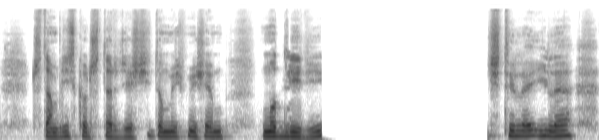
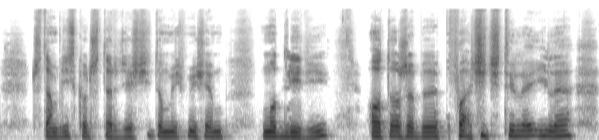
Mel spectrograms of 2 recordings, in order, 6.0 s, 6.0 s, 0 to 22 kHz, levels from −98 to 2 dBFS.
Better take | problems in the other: second | audio cutting out; at 3 s for 1.5 s

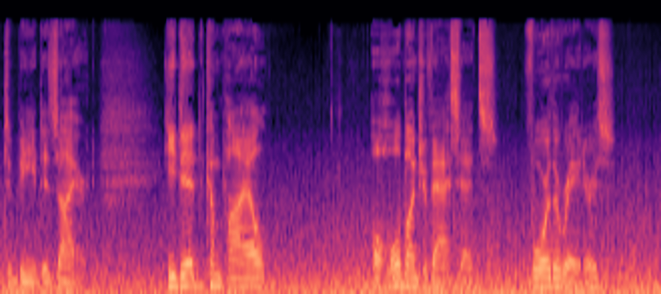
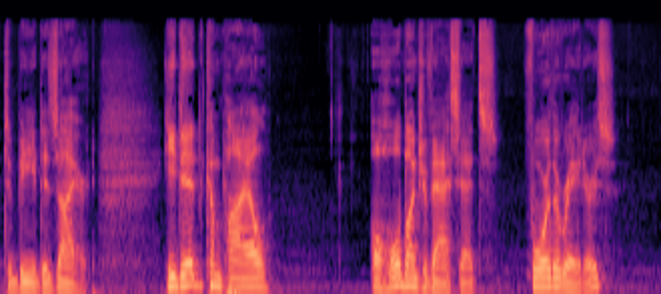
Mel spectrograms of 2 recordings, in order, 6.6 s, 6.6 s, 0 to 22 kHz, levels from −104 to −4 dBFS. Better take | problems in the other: second | wind noise on the microphone; occasional gusts; 15 dB below the speech

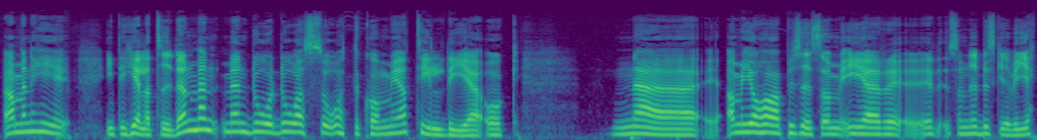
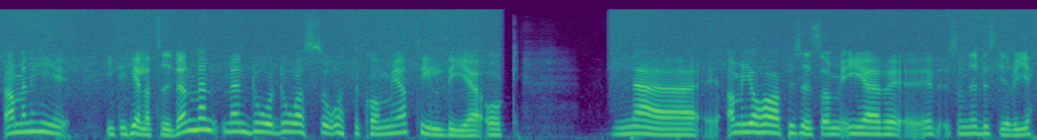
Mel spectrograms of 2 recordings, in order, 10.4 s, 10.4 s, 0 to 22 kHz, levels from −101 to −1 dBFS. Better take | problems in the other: first | hiss; noticeable; until 5 s and from 6 s on; 10 dB below the speech

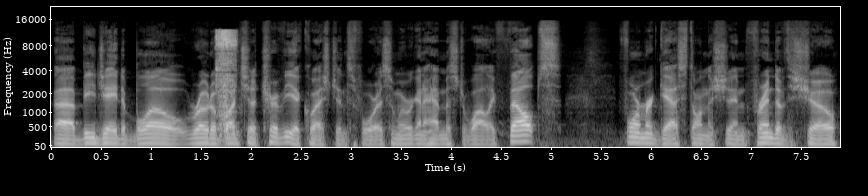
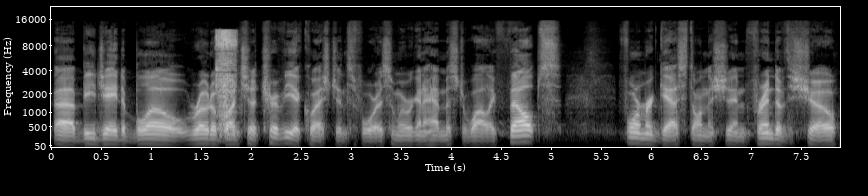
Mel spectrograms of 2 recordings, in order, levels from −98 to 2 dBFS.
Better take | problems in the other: first | thin; somewhat; fading below 350 Hz

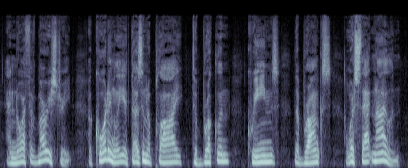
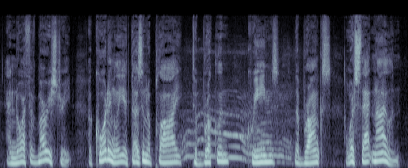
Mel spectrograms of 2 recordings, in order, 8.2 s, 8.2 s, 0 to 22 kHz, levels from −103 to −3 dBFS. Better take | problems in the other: first | dog barking; noticeable; from 3.5 to 6 s; peak 9 dB below the speech

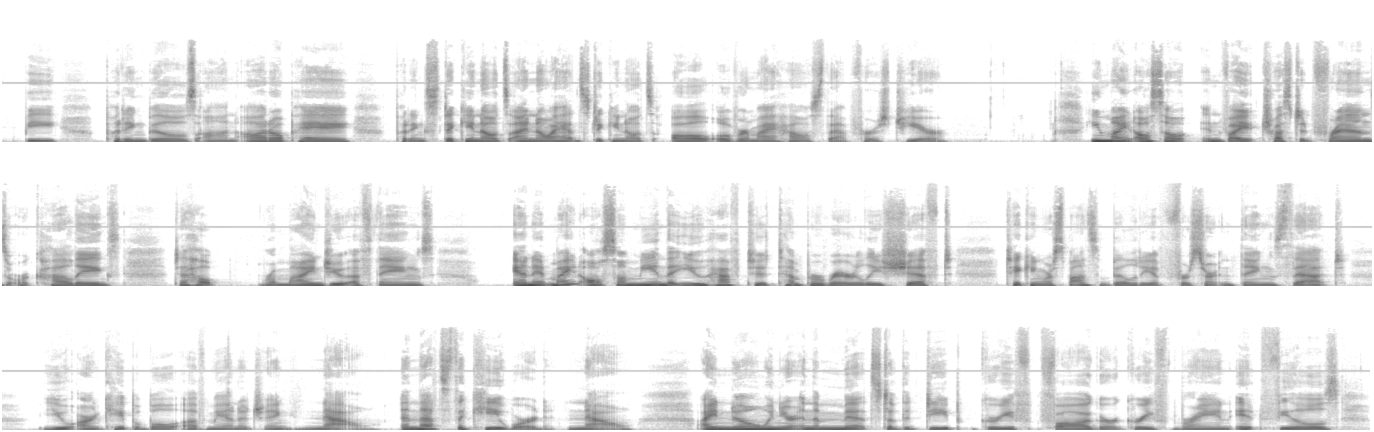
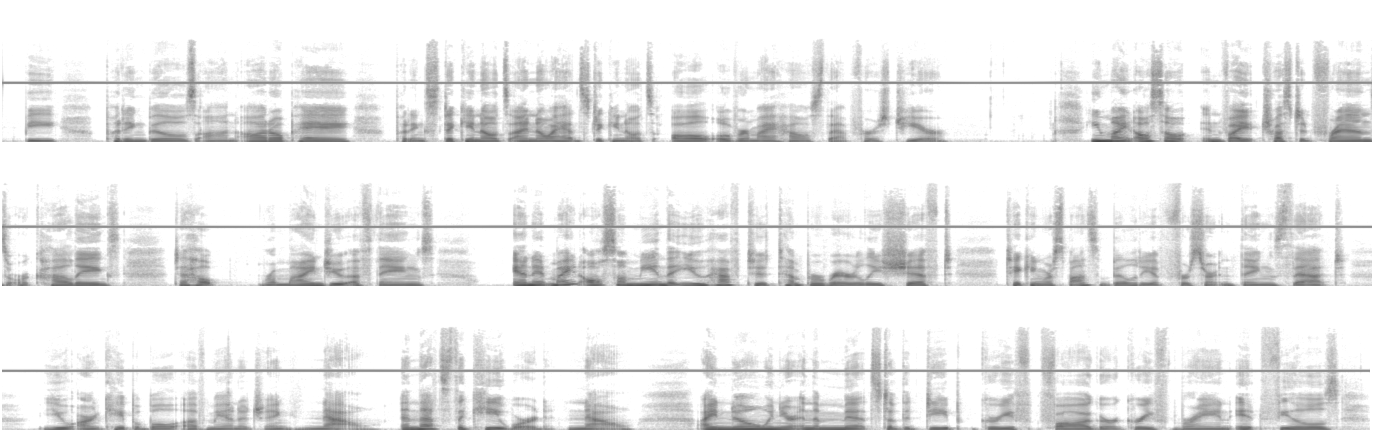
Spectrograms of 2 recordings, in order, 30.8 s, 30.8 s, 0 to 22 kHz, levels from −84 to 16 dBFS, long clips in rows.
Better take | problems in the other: first | high-pitched whine; loud; throughout; 9.5 kHz, 7 dB below the speech; faint in the first

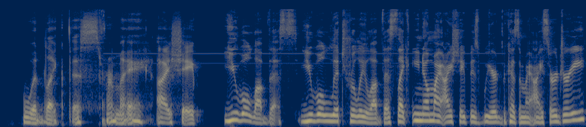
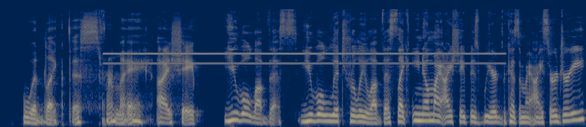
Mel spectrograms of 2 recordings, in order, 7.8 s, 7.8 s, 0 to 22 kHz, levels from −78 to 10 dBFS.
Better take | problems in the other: first | high-pitched whine; loud; from 1.5 to 7 s; 4 kHz, 6 dB below the speech; faint in the first

